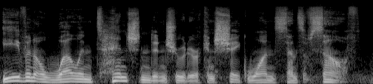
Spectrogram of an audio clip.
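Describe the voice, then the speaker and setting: A man's voice: fairly low pitch, sing-song, moderate pace, a little hiss or hum. A man playing a scholarly, detached video game character with an analytical manner.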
